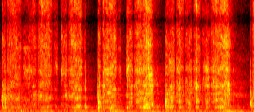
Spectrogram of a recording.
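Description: A hand scraper rasps over a Purple Heart workpiece on a jewelry box, in repeated broad strokes of about a second each with short pauses between them, close and alone with no talking.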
